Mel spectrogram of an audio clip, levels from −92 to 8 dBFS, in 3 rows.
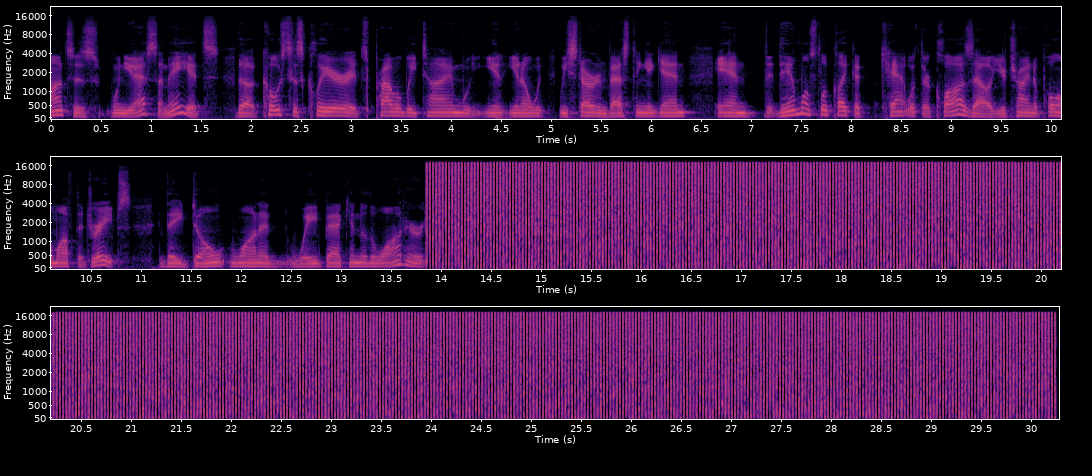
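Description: At 13.85 s, just after "back into the water", the speech gives way to a compressed stream played as audio, and it lasts to the end of the clip. The link carried an AC-3 bitstream that was treated as PCM instead of being decoded, with a density that points to a 384 kbps stream. Each frame comes out as an 8.0 ms burst of noise followed by silent padding, repeating 31.25 times a second. The result is loud, harsh chattering static.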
